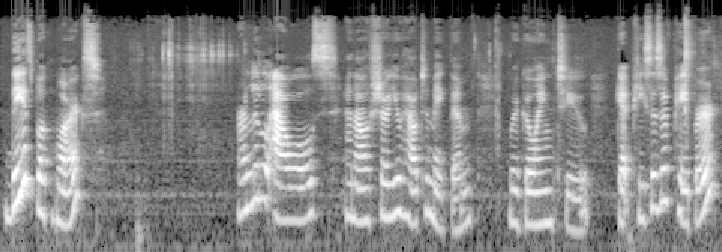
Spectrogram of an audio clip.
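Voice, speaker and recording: A woman's voice: medium pitch, lively intonation, slow, long pauses. A woman hosting a children's storytime, reading picture books expressively and chatting to young children with questions. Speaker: children's librarian storytime host. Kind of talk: animated picture-book reading and chat for preschoolers.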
